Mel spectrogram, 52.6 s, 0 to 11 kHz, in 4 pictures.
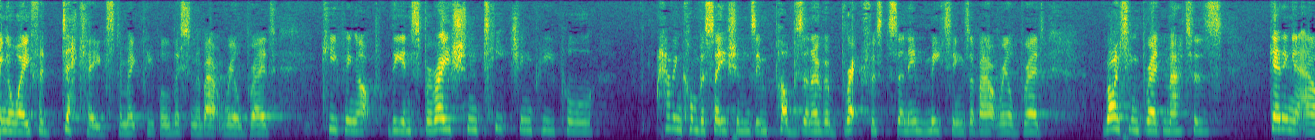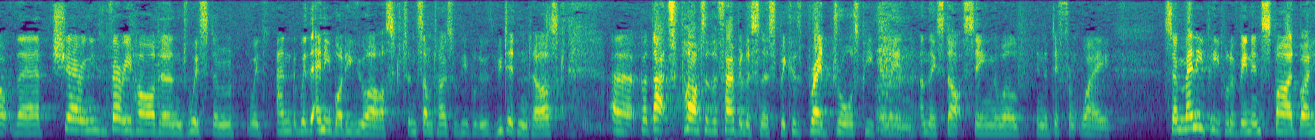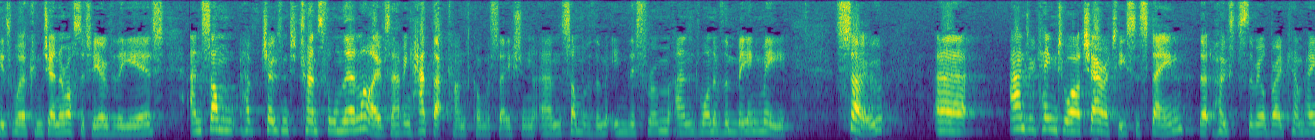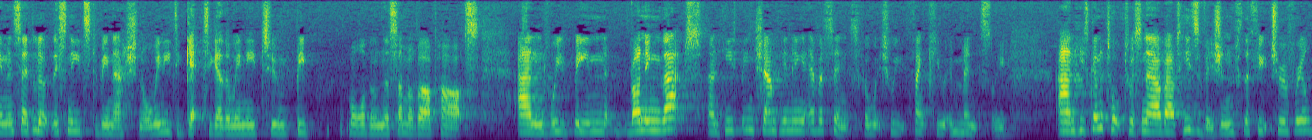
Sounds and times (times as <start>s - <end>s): Female speech, woman speaking: 0.0s - 6.0s, 6.6s - 52.5s
Narration, monologue: 0.0s - 52.5s.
